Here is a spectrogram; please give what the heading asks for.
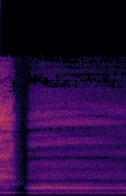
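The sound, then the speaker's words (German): A deep breath drawn in sharply through the nose, a brief pause, then a long, slow, steady exhale that lasts to the end, fairly clear with nothing else around it. “dann holt ganz tief Luft”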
